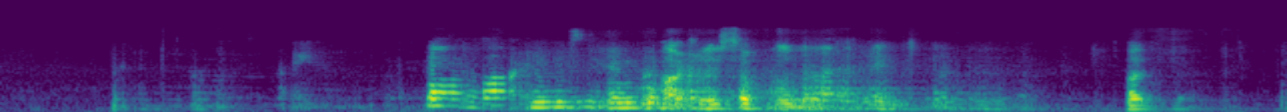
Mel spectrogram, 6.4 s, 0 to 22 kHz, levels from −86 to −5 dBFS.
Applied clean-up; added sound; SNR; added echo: neural mask model DeepFilterNet 3.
